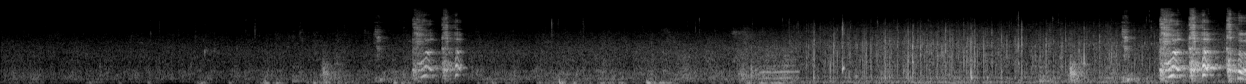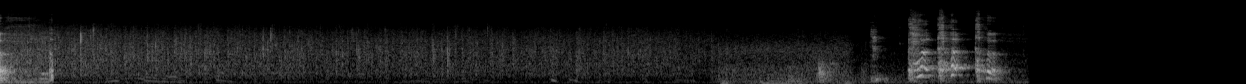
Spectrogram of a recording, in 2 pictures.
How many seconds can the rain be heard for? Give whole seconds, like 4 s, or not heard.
21 s.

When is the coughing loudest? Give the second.
12 s.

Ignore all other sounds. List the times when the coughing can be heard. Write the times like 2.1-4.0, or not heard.
2.9-4.7, 10.4-13.0, 20.3-22.6.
